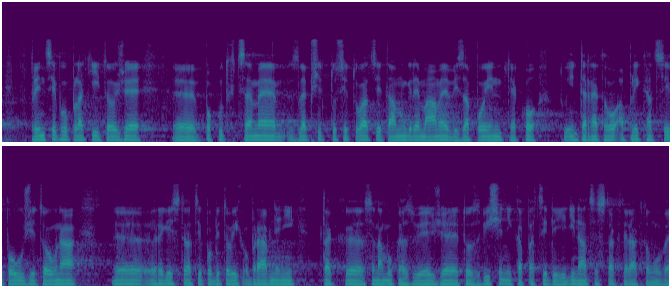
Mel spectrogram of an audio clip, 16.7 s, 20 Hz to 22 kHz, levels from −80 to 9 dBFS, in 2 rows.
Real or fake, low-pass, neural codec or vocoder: real; 7.2 kHz; none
